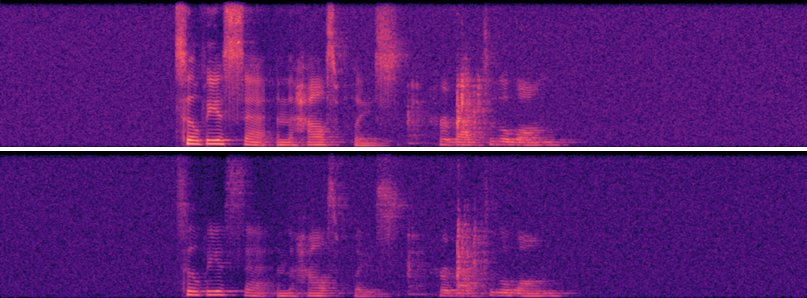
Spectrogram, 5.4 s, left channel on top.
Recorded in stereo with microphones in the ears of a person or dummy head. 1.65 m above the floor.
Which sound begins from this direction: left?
A woman speaking, at 1.2 s.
